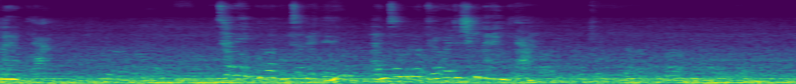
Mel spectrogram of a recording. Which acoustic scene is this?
bus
